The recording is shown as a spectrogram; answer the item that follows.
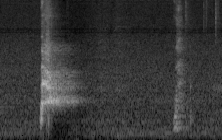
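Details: Puppy named Leo barking at his own reflection in a mirror: one sharp loud bark, then a second shorter, quieter bark under two seconds later, in a quiet room.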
